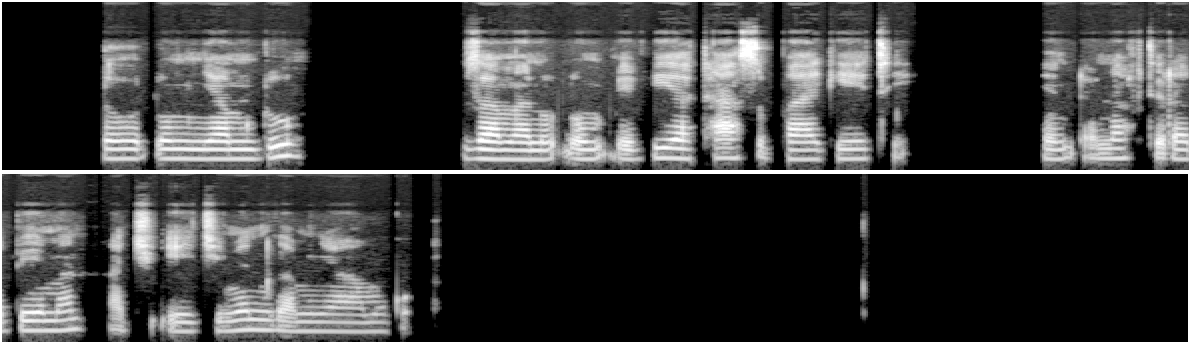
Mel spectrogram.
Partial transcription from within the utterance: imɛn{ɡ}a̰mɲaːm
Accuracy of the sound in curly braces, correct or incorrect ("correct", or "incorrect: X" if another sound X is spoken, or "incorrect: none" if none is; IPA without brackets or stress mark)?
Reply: correct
